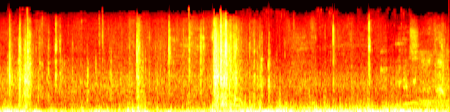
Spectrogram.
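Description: Knocks and scrapes of a Henry vacuum cleaner's plastic body being forced into a tightly packed car, over a steady low rumble. There is a louder scrape about two seconds in.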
